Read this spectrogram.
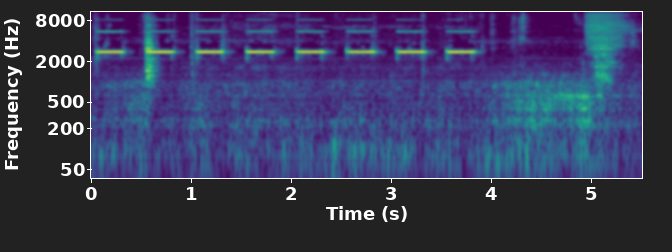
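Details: LTV 1200 ventilator disconnect alarm as the circuit is opened to insert an inline nebulizer: eight sharp, evenly spaced high beeps at about two per second, then quiet room noise.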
